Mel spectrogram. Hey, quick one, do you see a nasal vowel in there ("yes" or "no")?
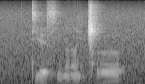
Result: yes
